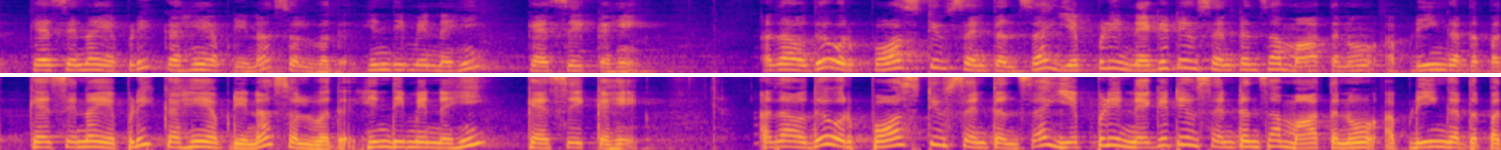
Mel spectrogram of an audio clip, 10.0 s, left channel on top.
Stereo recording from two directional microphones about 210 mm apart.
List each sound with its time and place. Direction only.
0.2 s a woman's voice: 50° right (ahead or behind)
